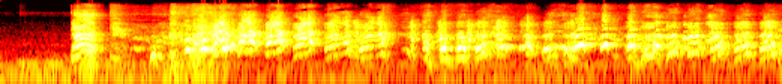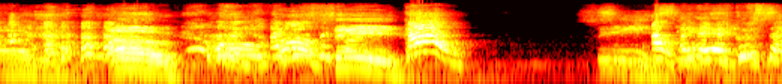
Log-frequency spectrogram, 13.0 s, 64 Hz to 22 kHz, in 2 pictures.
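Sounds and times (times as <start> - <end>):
people laughing loudly: 1.2 - 9.0.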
